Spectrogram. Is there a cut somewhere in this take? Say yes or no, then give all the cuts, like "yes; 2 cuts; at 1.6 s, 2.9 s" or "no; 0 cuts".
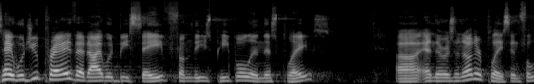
no; 0 cuts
